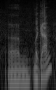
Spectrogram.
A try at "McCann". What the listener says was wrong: You said McGann.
